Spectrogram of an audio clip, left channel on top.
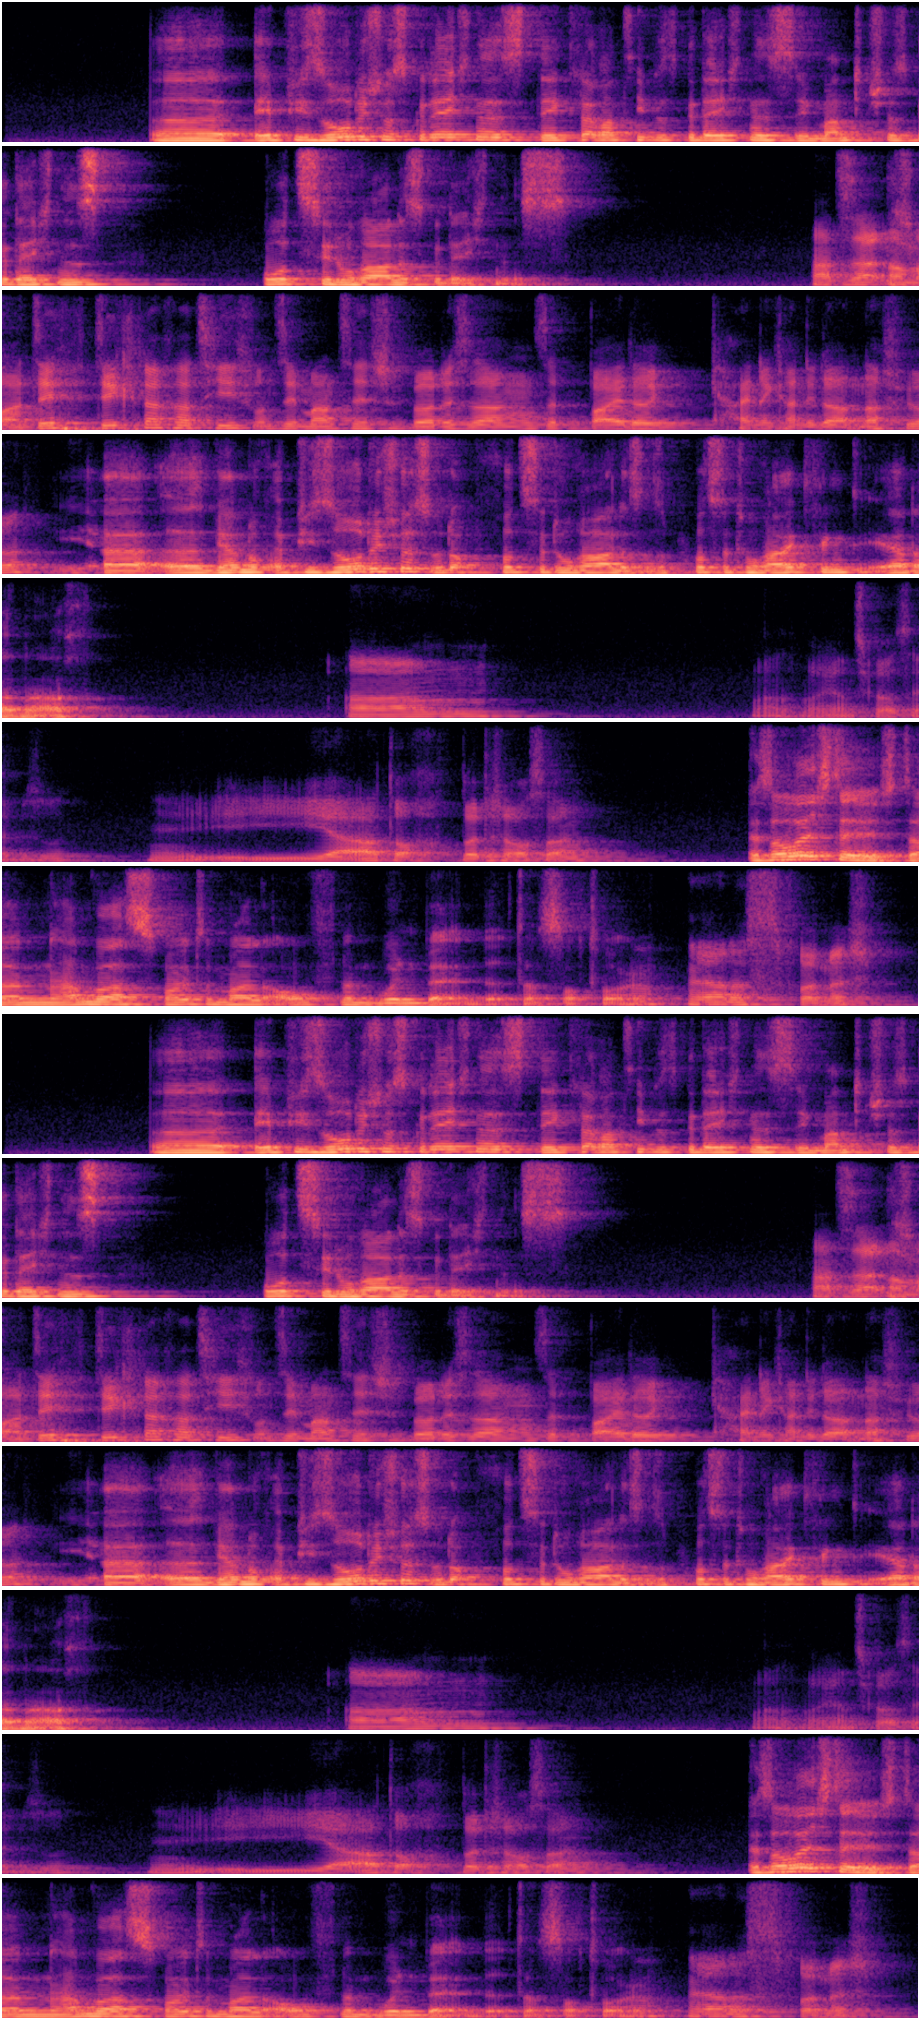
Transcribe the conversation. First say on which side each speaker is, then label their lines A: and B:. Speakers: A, on the left; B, on the left.
A: Äh, episodisches Gedächtnis, deklaratives Gedächtnis, semantisches Gedächtnis, prozedurales Gedächtnis.
B: Also sag nochmal,
A: Ich,
B: de deklarativ und semantisch würde ich sagen, sind beide keine Kandidaten dafür.
A: ja, äh, wir haben noch episodisches oder prozedurales. Also prozedural klingt eher danach.
B: Ähm, warte mal ganz kurz, Episode. Ja, doch, würde ich auch sagen.
A: Ist auch richtig. Dann haben wir es heute mal auf einem Win beendet. Das ist doch toll.
B: Hm, Ja, das freut mich.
